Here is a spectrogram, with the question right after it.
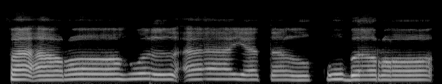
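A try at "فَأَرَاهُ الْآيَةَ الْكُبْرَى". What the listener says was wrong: Iya, bagus. Ujungnya jangan ditambah-tambah hamzah. Sekali lagi.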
